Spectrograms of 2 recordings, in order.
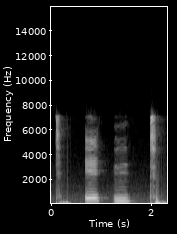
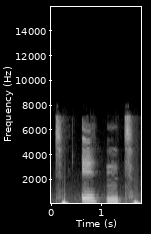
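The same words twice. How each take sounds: First: The letter sounds are said slowly, spaced apart. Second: The letter sounds are said faster, closer together. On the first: "slowly at first" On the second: "a little faster"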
